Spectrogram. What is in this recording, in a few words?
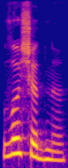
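"лӧсьӧдны", Komi, female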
